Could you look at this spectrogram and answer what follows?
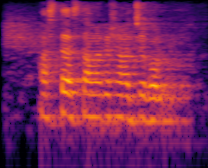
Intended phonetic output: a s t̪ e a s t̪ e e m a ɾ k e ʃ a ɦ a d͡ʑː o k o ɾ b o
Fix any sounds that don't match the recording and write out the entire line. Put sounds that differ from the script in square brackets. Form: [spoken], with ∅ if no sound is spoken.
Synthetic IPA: a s t̪ e a s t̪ e [a] m a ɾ k e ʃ a ɦ a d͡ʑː o k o ɾ b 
